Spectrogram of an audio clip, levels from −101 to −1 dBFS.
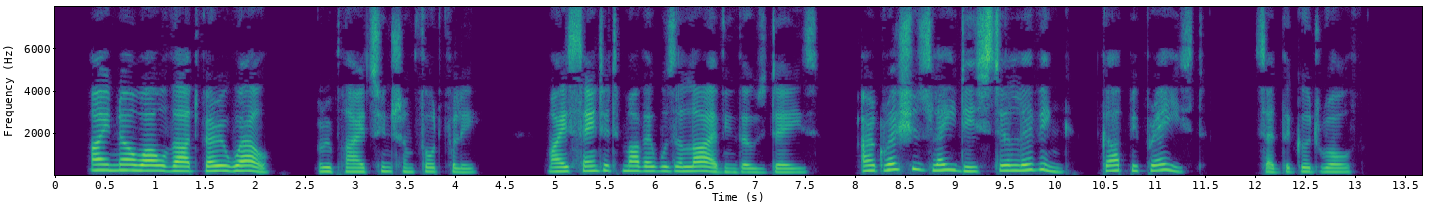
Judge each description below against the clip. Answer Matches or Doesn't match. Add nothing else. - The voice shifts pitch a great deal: Doesn't match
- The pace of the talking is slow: Matches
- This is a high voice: Matches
